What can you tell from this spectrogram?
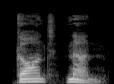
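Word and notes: gaunt: uk ɡɔːnt; en-us ɡɔːnt

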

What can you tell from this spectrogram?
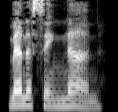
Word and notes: menacing: ˈmenəsɪŋ

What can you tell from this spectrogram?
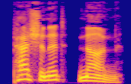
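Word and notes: passionate: uk ˈpæʃənət; en-us ˈpæʃənət

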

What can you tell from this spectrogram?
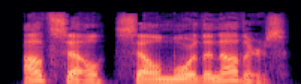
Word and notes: outsell: ˌaʊtˈsel

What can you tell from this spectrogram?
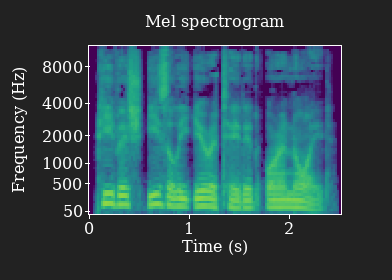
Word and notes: peevish: ˈpiːvɪʃ

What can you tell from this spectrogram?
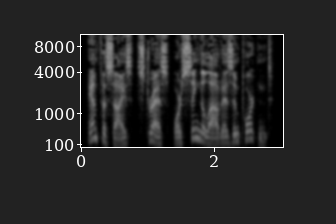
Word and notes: emphasize: ˈemfəsaɪz

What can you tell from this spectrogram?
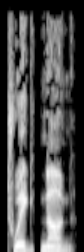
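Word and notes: twig: uk /twɪɡ/; en-us /twɪɡ/

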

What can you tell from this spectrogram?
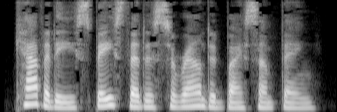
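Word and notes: cavity: uk ˈkævəti; en-us ˈkævəti

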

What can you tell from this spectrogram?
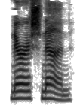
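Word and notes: nourish: uk ˈnʌrɪʃ; en-us ˈnɜːrɪʃ

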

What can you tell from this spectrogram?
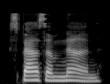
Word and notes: spasm: ˈspæzəm

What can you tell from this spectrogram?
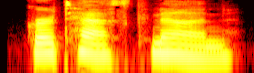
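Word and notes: grotesque: uk ɡrəʊˈtesk; en-us ɡroʊˈtesk

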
